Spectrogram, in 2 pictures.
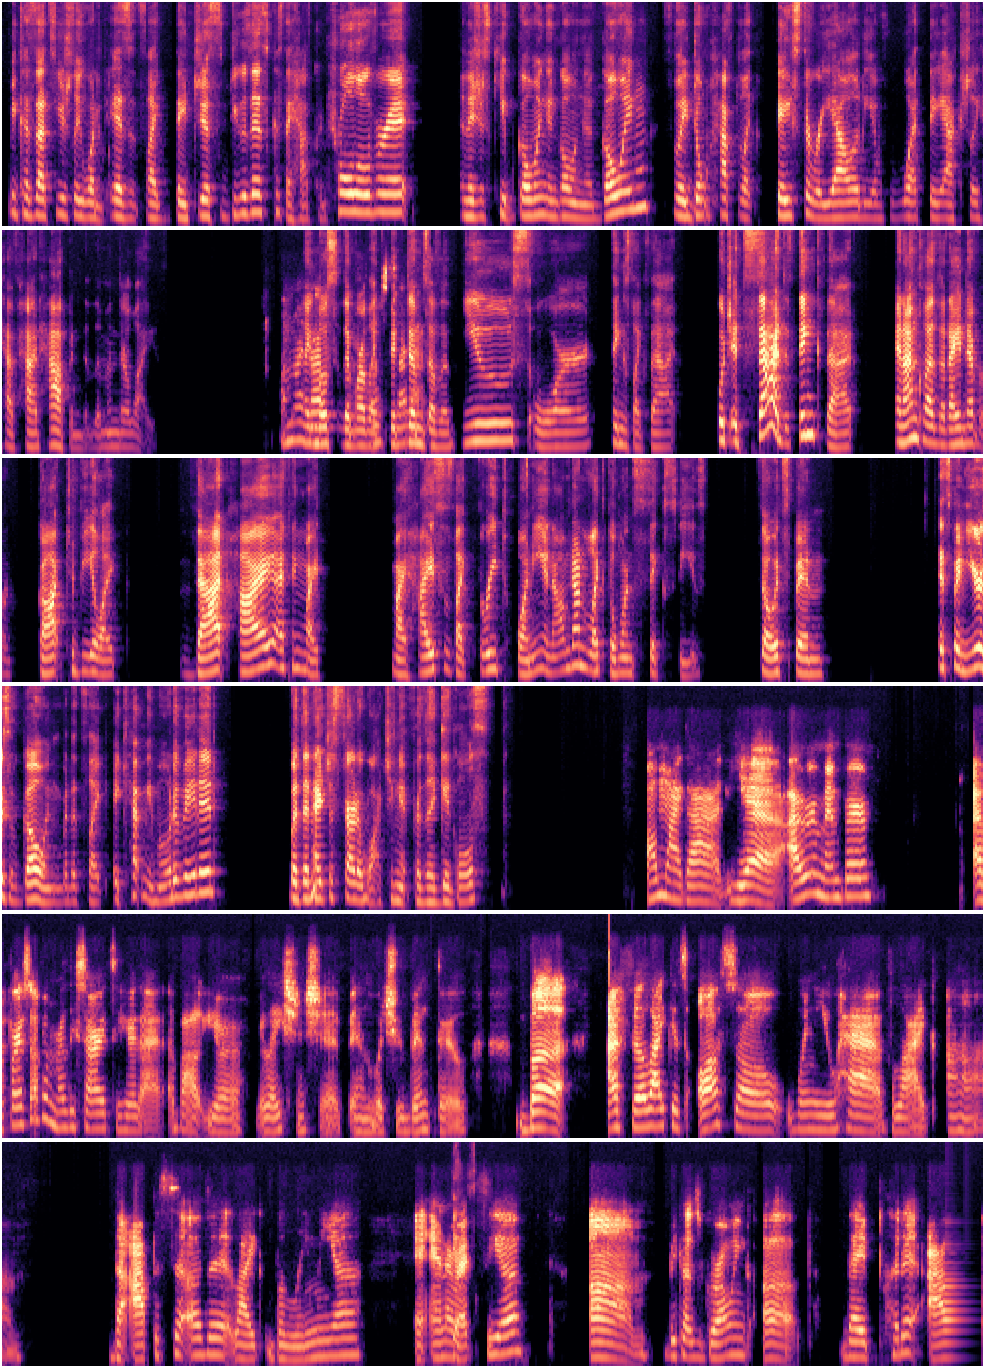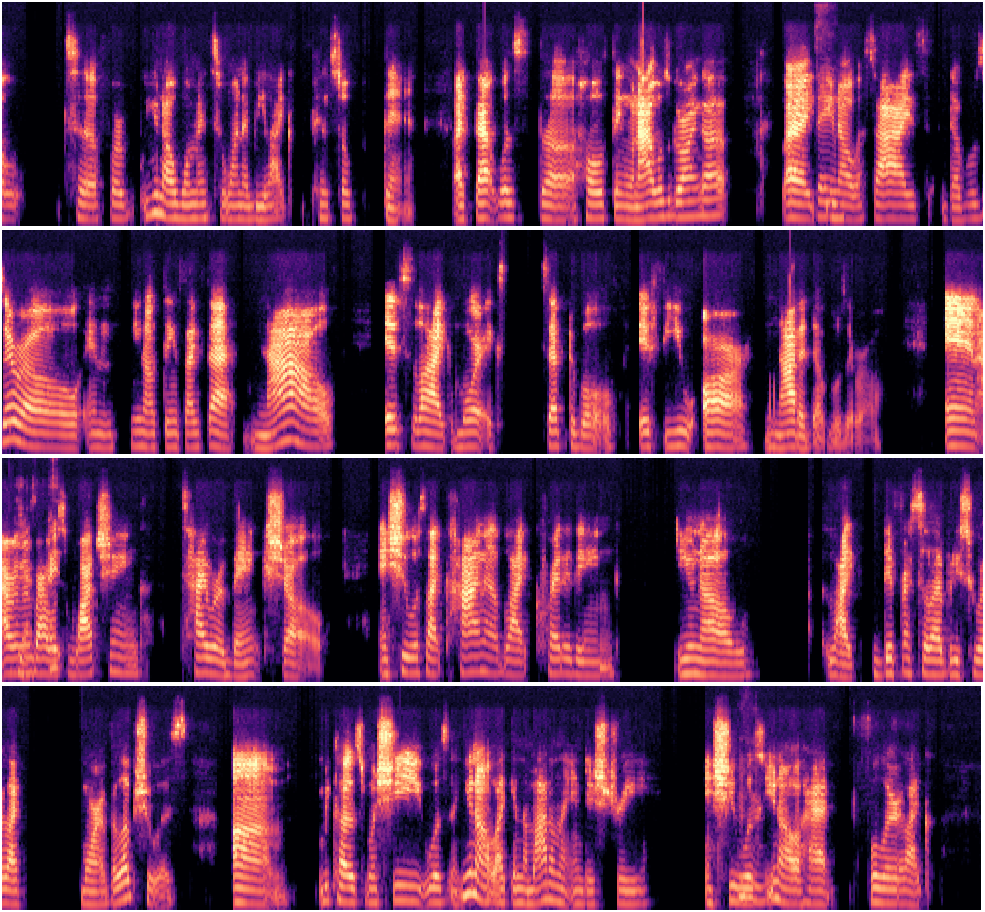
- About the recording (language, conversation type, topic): English, unstructured, Which guilty pleasure reality shows do you secretly love, and what keeps you hooked even though you know you shouldn’t?
- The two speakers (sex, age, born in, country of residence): female, 30-34, United States, United States; female, 35-39, United States, United States
- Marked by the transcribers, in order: other background noise; tapping; distorted speech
